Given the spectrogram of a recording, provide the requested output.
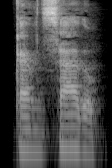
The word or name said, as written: Cansado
